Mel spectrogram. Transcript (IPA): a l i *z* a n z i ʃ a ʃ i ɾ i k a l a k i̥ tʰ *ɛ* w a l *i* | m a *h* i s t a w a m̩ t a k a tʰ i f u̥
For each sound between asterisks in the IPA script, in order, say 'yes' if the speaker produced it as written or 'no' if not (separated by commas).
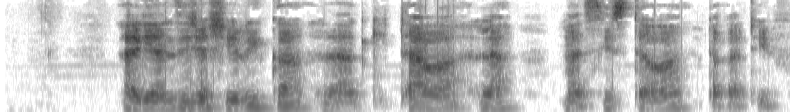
no, no, no, no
